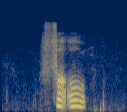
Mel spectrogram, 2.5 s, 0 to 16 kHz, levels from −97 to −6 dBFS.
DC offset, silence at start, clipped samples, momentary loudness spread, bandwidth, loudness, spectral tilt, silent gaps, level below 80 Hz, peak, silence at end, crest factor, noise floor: under 0.1%; 0.85 s; under 0.1%; 18 LU; 7.6 kHz; -24 LUFS; -7 dB/octave; none; -66 dBFS; -10 dBFS; 0.85 s; 18 dB; -72 dBFS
